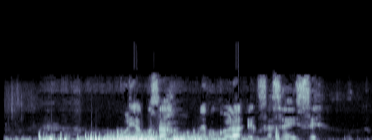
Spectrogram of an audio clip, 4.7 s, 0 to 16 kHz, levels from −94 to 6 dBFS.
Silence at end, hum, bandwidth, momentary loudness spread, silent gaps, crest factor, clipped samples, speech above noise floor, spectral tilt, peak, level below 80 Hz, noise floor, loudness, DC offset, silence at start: 0.7 s; none; 7.6 kHz; 14 LU; none; 16 dB; under 0.1%; 44 dB; -6 dB/octave; 0 dBFS; -44 dBFS; -59 dBFS; -15 LUFS; under 0.1%; 0.2 s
